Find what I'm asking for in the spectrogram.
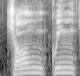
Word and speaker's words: Chongqing: Chongqing, China.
